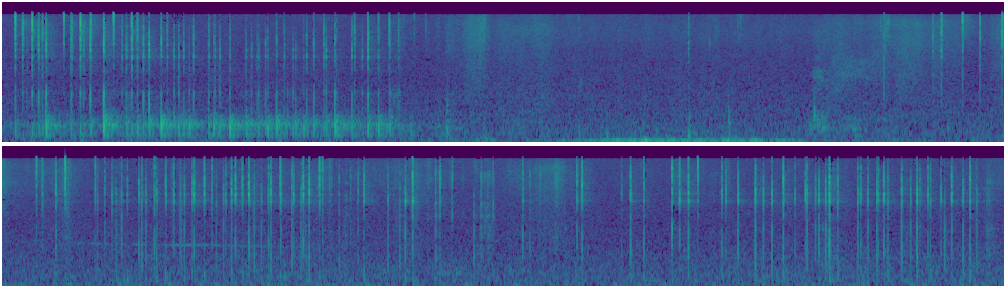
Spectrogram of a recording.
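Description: A small whole brown hen's egg held in hands is tapped and scratched with long painted fingernails. Dense, irregular clicks and light scraping rustle at a soft level, with a fuller, lower textured patch in the first three seconds and bright, crisp ticks through the rest.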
